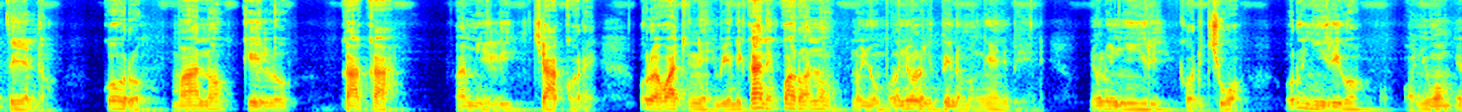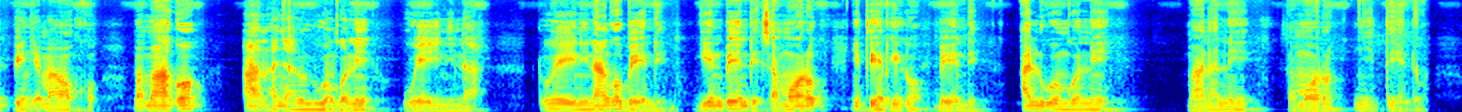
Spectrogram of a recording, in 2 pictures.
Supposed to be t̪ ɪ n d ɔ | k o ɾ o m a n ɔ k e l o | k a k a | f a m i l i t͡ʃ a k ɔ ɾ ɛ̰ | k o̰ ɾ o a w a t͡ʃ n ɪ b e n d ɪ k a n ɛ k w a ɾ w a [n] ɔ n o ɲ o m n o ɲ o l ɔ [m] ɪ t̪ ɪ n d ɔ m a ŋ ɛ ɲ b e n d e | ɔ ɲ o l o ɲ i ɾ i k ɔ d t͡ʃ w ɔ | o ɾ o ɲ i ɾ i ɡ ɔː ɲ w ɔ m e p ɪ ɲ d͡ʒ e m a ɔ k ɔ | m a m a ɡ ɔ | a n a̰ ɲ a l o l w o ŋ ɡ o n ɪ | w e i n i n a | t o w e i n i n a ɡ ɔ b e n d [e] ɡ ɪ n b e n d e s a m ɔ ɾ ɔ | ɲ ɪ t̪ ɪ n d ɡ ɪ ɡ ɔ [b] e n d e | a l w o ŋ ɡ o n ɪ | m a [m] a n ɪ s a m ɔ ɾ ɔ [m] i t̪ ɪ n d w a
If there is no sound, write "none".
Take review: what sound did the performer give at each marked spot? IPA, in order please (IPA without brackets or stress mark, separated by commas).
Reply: n, ɲ, e, b, n, ɲ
